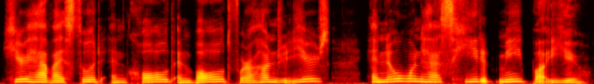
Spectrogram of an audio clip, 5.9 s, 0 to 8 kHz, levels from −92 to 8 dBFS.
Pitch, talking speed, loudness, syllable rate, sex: 210 Hz, 200 wpm, -19 LUFS, 4.8 syllables/s, female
